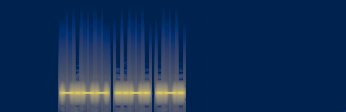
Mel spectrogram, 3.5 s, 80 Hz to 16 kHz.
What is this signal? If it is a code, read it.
Morse code, heard as a keyed tone, about 34 wpm, 700 Hz. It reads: YFR
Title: USA Call Sign Postfixes - 3 Letters 35wpm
